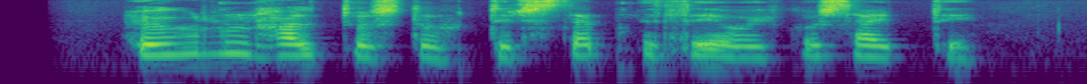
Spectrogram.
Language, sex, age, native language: Icelandic, male, 12, German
